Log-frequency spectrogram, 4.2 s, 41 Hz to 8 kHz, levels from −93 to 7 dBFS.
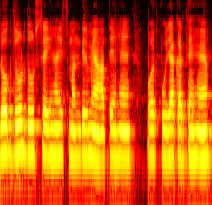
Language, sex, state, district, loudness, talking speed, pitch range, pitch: Hindi, male, Chhattisgarh, Kabirdham, -17 LUFS, 185 wpm, 140-150 Hz, 145 Hz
